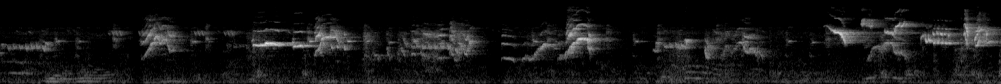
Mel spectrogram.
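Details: Aviary orange-headed thrush singing at length: a varied series of separate whistled and scratchy phrases, some rising sharply, spaced by short pauses and building to a loud, complex flourish at the end.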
